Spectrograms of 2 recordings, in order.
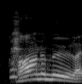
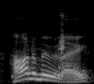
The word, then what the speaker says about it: Hahnemühle: is it not hang on I've got to pronounce this correctly I'm so excited to see this m what yeah Hana mle that's what I said Hana moule at 6 o'cl tonight with Mr Liam aarion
